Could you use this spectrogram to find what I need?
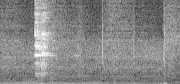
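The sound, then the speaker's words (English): A single sharp clink of a pint glass with a brief high ring, followed by a few faint knocks over a low, steady background hum. No one speaks. “It's a pint glass.”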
